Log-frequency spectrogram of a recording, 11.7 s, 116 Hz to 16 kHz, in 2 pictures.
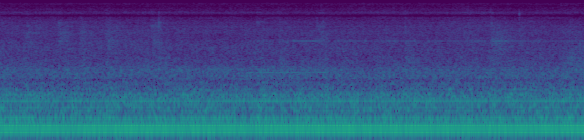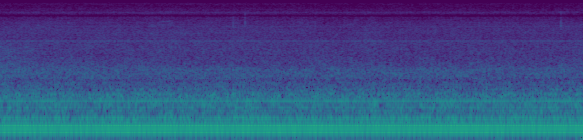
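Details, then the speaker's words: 2015 Jeep Grand Cherokee EcoDiesel, 130,000 miles, key-on after fuel filter change, key cycled repeatedly to prime before starting: steady, even low electric hum with nothing rough; fuel pump priming normally. "hopefully you can hear it run and then you can hear it click and it'll stop you won't hear a noise anymore"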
